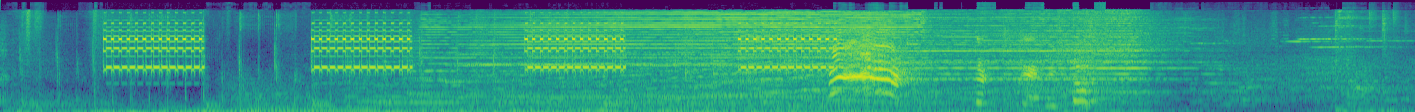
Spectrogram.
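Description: A telephone rings unanswered in a house, repeated bright trilling rings in a steady on-off rhythm, followed by a voice speaking over a music bed with other background sound.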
